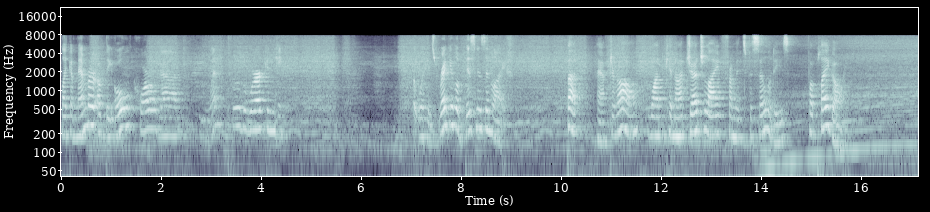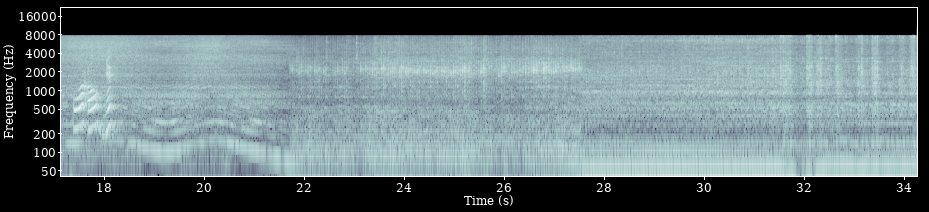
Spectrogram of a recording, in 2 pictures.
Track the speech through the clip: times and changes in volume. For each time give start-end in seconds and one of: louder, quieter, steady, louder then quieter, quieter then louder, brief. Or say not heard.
0.0-4.4 quieter then louder
7.0-9.1 brief
10.1-15.8 steady
17.3-18.1 brief.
